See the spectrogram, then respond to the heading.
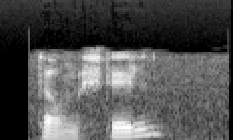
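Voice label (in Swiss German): "tankstell", Bas Rhin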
